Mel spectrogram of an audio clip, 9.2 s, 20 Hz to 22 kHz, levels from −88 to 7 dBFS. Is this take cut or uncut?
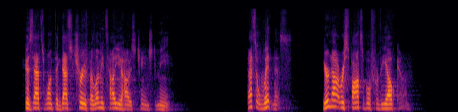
uncut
